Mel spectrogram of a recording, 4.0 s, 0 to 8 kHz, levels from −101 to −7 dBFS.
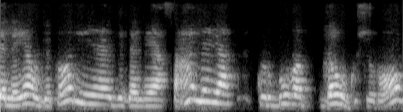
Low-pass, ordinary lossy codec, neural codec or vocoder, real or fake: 7.2 kHz; AAC, 32 kbps; none; real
